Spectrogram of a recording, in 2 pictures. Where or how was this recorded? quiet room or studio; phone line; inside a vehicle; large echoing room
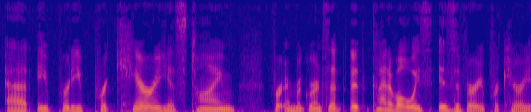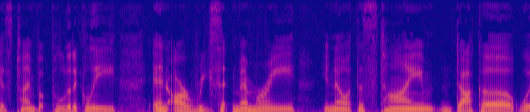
quiet room or studio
